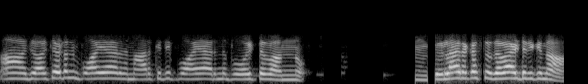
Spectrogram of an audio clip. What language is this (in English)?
Malayalam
